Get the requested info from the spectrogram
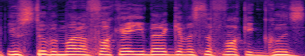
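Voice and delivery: put-on Italian mobster voice. Retelling beating a mattress with bats: imitating Italian mobster voice. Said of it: "talking like we're Italian mobsters".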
